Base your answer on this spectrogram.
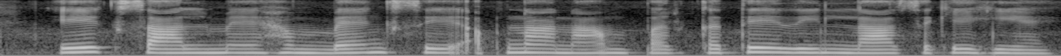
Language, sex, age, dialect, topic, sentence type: Magahi, female, 18-24, Northeastern/Surjapuri, banking, question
